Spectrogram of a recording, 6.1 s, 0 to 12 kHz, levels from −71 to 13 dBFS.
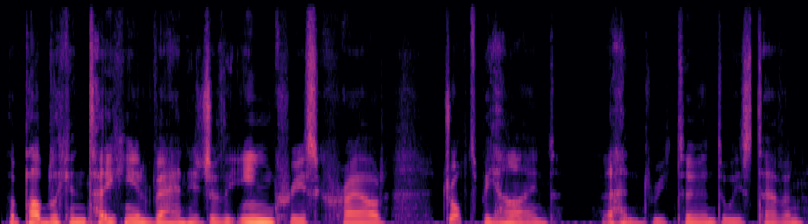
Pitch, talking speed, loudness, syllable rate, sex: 140 Hz, 150 wpm, -21 LUFS, 5.2 syllables/s, male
